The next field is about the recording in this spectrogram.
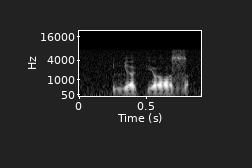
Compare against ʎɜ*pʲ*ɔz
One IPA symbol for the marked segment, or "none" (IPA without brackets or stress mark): pʲ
